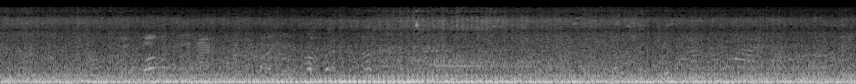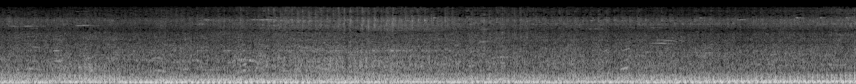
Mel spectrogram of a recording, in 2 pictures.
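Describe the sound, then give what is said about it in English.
Steady, loud engine rumble from cars pulling in and leaving while people wait for their cars to come in, a constant low drone with no clear pauses, and indistinct voices murmuring in the background. “Waiting for our cars to come in.”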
